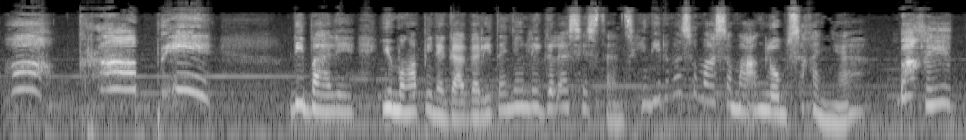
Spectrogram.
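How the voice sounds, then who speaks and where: Chatty young filipina office girl, radio drama, super animated and gossipy, music behind. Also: on the high side, full character voice. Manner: gossipy, exclamatory. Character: chatty, excitable young female office worker.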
